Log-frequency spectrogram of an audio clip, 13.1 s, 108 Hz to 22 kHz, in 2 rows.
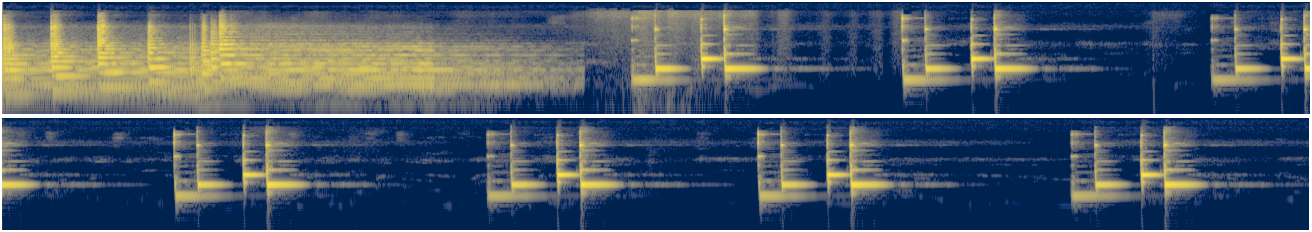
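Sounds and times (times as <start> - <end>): melodic phone ringtone: 0.0 - 5.4, 6.1 - 8.3, 9.0 - 11.2, 11.9 - 12.8
quick chime notes ringtone: 2.6 - 5.3.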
